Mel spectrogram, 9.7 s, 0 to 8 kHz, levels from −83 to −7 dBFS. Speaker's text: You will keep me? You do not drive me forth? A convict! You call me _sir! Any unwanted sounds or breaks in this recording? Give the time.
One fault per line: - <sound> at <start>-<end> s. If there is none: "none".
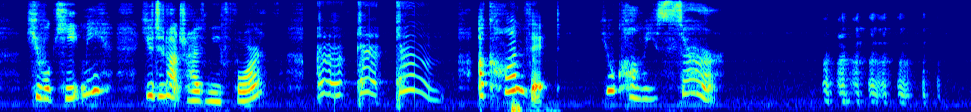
- throat clearing at 3.2-4.5 s
- laugh at 8.1-9.4 s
